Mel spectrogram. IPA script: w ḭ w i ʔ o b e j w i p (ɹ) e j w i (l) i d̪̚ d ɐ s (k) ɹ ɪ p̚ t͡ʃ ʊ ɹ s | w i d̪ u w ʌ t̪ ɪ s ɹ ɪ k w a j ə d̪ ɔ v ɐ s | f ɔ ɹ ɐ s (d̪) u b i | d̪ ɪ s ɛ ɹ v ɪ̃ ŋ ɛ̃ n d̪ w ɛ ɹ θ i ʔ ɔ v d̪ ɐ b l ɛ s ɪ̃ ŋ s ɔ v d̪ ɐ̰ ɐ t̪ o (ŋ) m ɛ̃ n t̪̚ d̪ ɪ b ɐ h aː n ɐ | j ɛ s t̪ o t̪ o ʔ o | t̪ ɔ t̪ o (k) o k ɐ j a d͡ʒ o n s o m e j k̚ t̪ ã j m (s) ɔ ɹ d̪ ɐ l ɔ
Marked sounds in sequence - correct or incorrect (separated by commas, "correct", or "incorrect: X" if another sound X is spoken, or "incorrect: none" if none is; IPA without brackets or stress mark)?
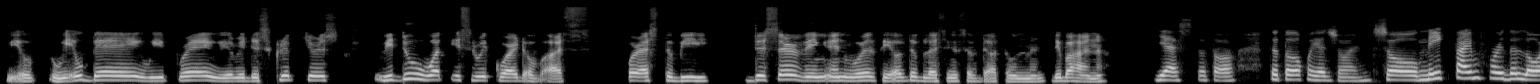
correct, incorrect: ɹ, correct, incorrect: t̪, incorrect: n, incorrect: ʔ, incorrect: f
